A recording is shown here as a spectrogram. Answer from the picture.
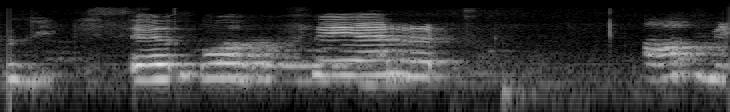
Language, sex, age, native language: Icelandic, female, 10, Polish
